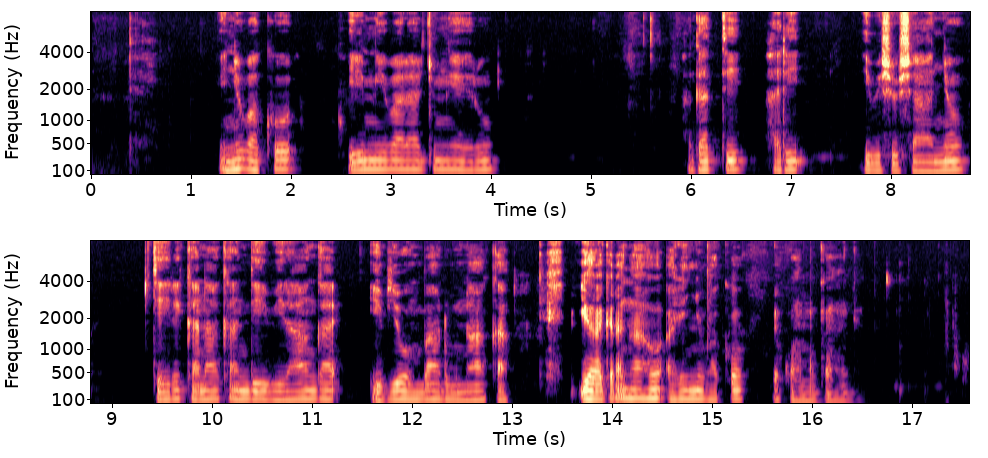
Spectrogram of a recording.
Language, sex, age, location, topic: Kinyarwanda, female, 25-35, Huye, health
